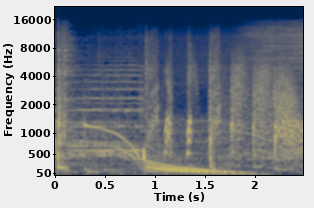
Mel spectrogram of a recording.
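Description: Background music with DJ-style scratching: a sharp hit, then a tone sliding steeply down in pitch, and a few quick scratches.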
